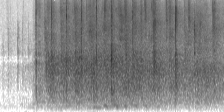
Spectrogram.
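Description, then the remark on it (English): An audience bursts into applause after a brief quiet moment, a dense crackle of many hands clapping that stays steady and fairly loud, with a few sharper claps standing out, applauding a preacher after he sings a song parody about politics. “It's funny, I have to do something other than preach to get applause.”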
